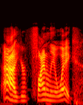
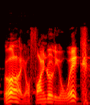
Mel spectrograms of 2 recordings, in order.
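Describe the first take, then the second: First: It is said in the regular Gothy voice. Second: It is said in a put-on deep voice.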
